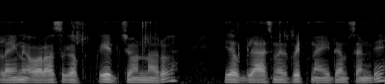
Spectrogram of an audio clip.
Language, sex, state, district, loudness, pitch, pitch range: Telugu, male, Andhra Pradesh, Guntur, -35 LUFS, 105 Hz, 100-110 Hz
